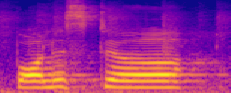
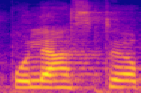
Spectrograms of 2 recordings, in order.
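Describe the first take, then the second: First: The word has only 'ee' after 'pol'. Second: The word has an 'a' sound after 'pol'. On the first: "पता नहीं क्या क्या मैंने सुना है" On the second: "पता नहीं क्या क्या मैंने सुना है"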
